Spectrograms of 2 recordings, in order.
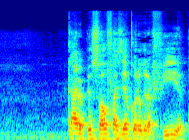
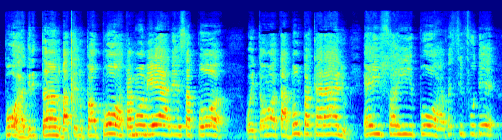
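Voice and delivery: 1 rowdy fan heckling; 10 semitones higher than usual. Retold or imitated. Voicing rowdy fans in the crowd.

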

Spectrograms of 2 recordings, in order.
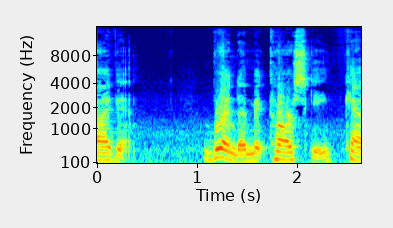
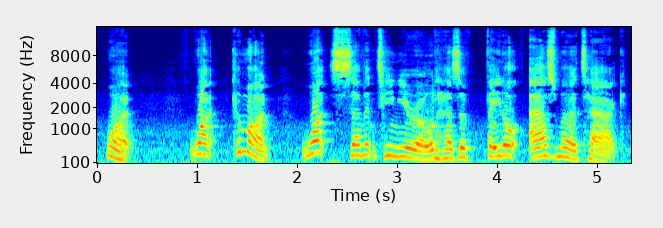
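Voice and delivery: higher, upset disbelief near tears; fighting tears; 7 semitones higher than usual. A narrator's reading. Debbie fighting tears with her friends. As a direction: hold back tears in anger. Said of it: "fighting tears".

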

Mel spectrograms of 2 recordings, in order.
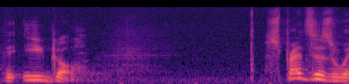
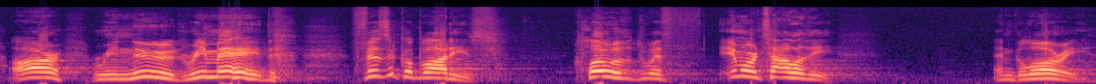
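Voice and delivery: louder, higher rising preacher's proclamation; fervent preaching; 6 semitones higher, 9 dB louder than usual. Acted. Preacher exulting to the congregation about Jesus' glorified body. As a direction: build the wonder of the risen body.

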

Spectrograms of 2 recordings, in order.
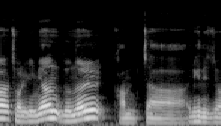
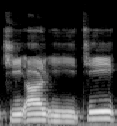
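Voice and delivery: slow letter-by-letter spelling; slow teacher spelling; much slower than usual. Shown as a demonstration. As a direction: spell out P E E L one letter at a time. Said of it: "spelling the word out".

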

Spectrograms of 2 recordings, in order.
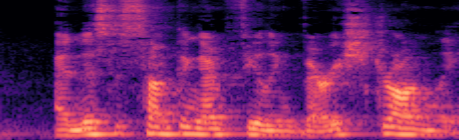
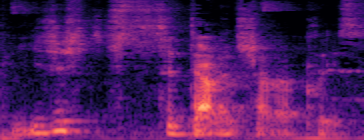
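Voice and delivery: hushed scolding; 5 semitones higher, 7 dB quieter than usual. Acted. Telling her ego to hush.

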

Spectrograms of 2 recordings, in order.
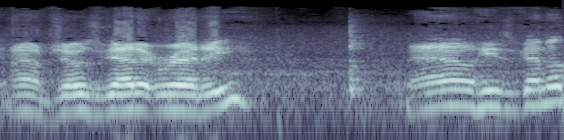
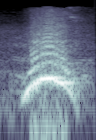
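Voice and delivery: whoop; 6 dB louder than usual. Real, not acted. Cheering the burrito fillings.

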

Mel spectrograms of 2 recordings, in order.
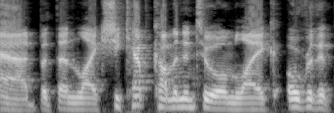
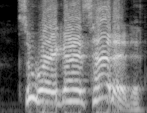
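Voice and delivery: chirpy cabbie; 10 semitones higher, 3 dB louder than usual. Retold or imitated. Mimicking chatty cab driver.

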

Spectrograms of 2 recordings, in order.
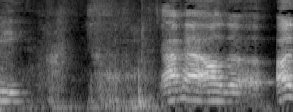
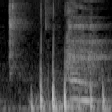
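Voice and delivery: pained gasp; 9 dB quieter than usual. Real, not acted. Gasping after spicy bite.

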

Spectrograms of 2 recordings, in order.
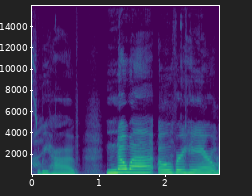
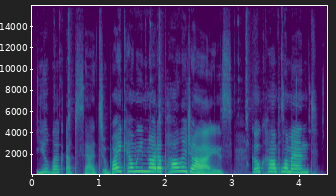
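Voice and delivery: normal talking voice

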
